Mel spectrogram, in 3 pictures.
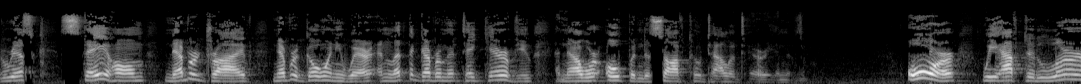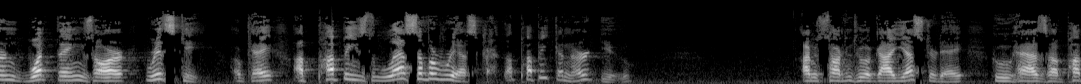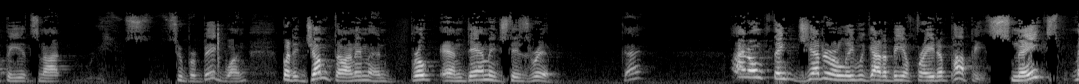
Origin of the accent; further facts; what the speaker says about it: Santa Ana, California, United States; I grew up in Santa Ana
